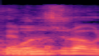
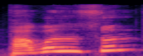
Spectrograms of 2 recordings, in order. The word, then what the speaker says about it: 박원순: 박원수, 안철수, 김문수 3파전이 지금 박원수라고 그랬어요? 박원순입니다. 발음을 정확하게 해주세요. 안녕하십니까 박원순입니다. 네. 비슷합니까? 네. 네. 박원순, 안철수, 김문수 네.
